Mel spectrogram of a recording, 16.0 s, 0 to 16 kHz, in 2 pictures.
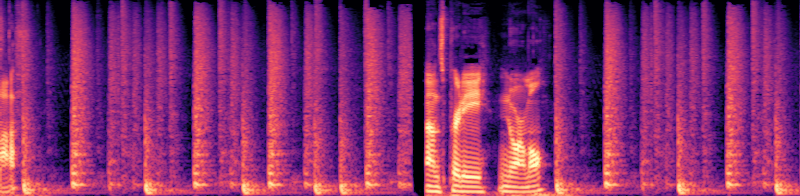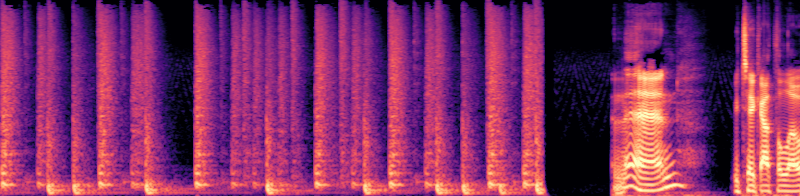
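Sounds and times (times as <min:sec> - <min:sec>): drum kit playing groove: 0:00.0 - 0:04.2, 0:05.5 - 0:13.5.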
